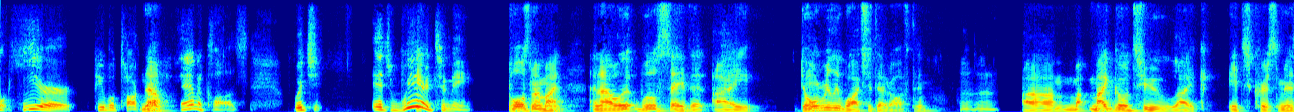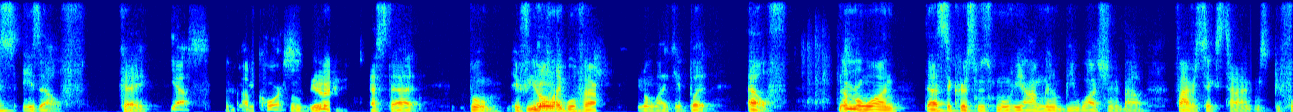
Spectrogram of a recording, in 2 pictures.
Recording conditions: video call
